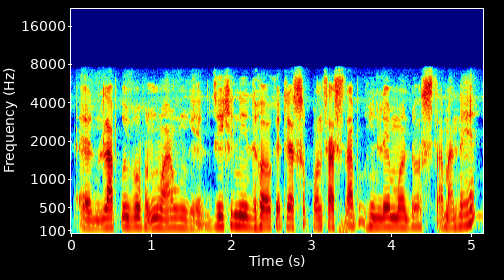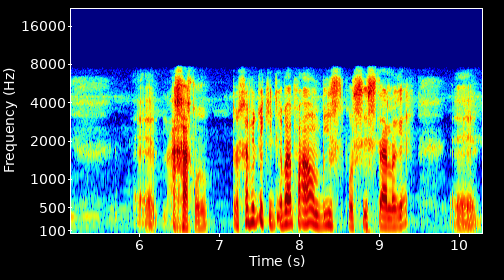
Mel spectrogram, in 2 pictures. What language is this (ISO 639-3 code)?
asm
